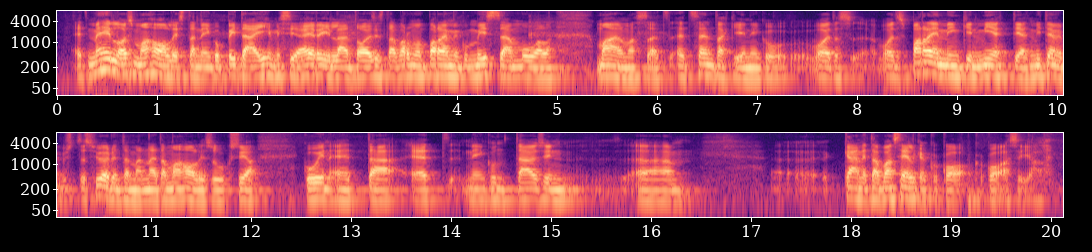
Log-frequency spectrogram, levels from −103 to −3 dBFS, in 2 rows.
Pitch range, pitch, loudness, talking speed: 95-110 Hz, 100 Hz, -18 LUFS, 125 wpm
